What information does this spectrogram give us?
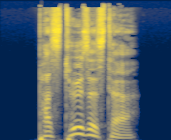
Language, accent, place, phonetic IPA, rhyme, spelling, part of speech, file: German, Germany, Berlin, [pasˈtøːzəstɐ], -øːzəstɐ, pastösester, adjective, De-pastösester.ogg
- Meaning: inflection of pastös: 1. strong/mixed nominative masculine singular superlative degree 2. strong genitive/dative feminine singular superlative degree 3. strong genitive plural superlative degree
